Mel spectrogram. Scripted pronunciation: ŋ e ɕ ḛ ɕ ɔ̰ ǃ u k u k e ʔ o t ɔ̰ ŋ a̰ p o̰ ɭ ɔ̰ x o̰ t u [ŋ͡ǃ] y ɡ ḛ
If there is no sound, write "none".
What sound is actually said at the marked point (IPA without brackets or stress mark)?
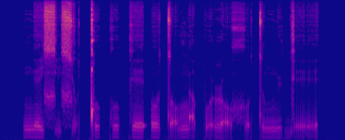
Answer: ŋ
